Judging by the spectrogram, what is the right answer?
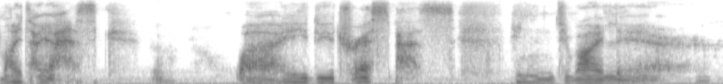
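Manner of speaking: very slow, billowing voice echoing from everywhere. Game master voices an unseen spirit addressing the party: billowing, echoing voice. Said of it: "this billowing voice begins to echo from all around you. / this billowing voice begins to echo from all around you. There is no one point of source that you can tell that it's coming from".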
